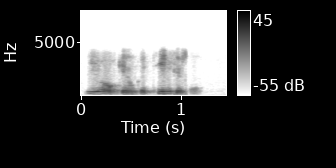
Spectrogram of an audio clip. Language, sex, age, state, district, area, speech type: Hindi, male, 18-30, Madhya Pradesh, Betul, rural, conversation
